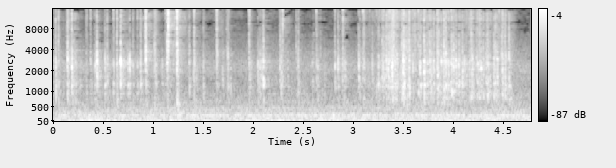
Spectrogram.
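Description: Fingertips type on and tap across the plastic keycaps of a pink backlit full-size mechanical keyboard. The result is a quick run of short, bright clicks that stop almost instantly. Over a faint low hum, the clicks blur into a denser clatter near the end.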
